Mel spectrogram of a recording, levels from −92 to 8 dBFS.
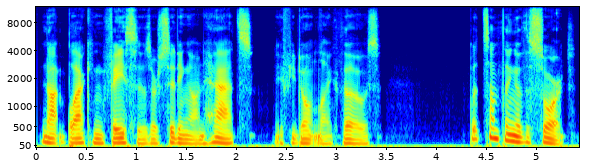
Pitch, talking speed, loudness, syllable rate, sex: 110 Hz, 175 wpm, -18 LUFS, 5.4 syllables/s, male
